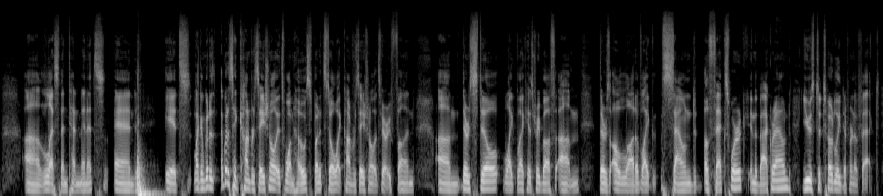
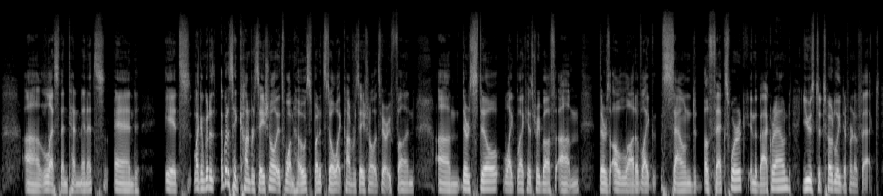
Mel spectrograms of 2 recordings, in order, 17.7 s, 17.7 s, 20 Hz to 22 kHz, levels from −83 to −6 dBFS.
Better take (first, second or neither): second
